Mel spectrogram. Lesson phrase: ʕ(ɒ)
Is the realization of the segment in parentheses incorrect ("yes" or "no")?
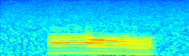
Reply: yes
